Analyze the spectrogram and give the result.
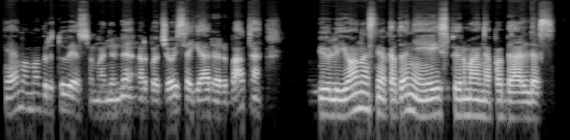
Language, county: Lithuanian, Kaunas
